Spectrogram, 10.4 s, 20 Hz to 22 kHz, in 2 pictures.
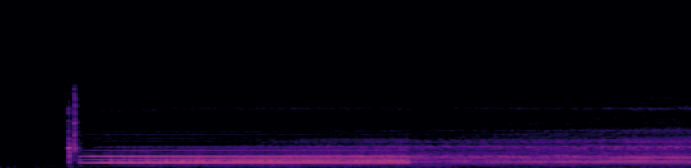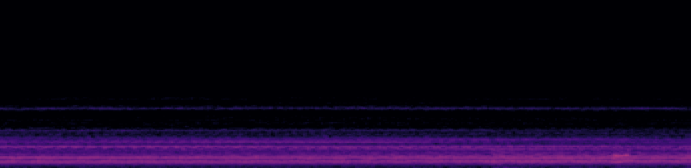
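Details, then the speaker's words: Macintosh 512K internal MFM hard drive, power cycled again after first spin without seeking: sharp power-on click, whine climbs and settles to steady hum, head seek sound now heard; normal spin-up (owner notes stepper motors can freeze over time). "that's a bit more normal I heard ahead seek sound it didn't make that sound"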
